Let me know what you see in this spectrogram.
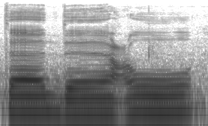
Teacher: qalqalah sugro tipis saja, tidak perlu sampai berhenti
